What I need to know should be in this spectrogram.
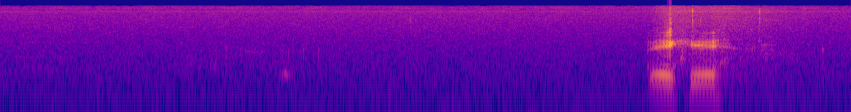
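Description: A hooked fish splashes at the water's surface.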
